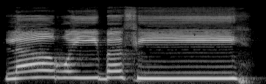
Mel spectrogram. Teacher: یا لین ہے، تو اس لیے ہم اس کو کھینچ کر نہیں پڑھیں گے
